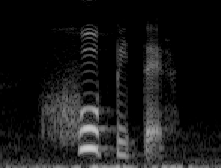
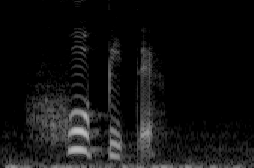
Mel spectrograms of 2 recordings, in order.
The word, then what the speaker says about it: Júpiter: como para mamá números hoy vamos a poner un acento en la letra así para que el nombre se escuche más fuerte en la jupiter júpiter dilo conmigo júpiter muy bien y como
